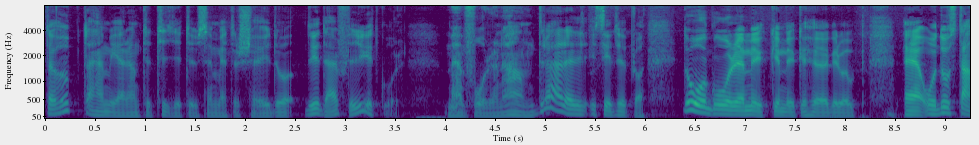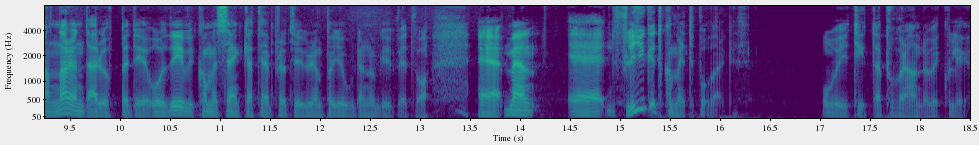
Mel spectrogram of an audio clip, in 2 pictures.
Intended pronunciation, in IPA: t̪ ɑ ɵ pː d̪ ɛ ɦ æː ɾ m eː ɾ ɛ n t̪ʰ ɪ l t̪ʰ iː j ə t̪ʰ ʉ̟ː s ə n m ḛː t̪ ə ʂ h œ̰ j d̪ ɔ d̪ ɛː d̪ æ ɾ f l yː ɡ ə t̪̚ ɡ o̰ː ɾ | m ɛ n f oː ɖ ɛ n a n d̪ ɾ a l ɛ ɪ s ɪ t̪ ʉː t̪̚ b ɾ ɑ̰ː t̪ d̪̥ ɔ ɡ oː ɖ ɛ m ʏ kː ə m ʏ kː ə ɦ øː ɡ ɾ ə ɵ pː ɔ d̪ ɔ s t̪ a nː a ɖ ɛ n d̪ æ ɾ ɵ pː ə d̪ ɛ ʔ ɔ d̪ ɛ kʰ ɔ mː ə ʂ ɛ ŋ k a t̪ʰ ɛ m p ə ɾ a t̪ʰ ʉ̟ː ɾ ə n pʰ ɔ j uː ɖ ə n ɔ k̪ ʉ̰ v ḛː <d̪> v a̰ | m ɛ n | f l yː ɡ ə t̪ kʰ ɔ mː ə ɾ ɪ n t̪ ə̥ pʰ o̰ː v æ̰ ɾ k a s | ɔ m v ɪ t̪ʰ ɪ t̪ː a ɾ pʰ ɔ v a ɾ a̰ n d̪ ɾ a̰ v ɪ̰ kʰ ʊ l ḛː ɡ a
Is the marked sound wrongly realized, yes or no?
yes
